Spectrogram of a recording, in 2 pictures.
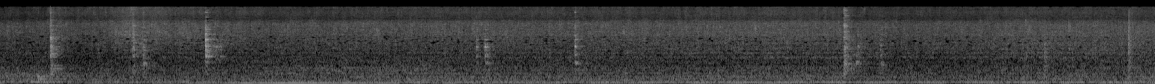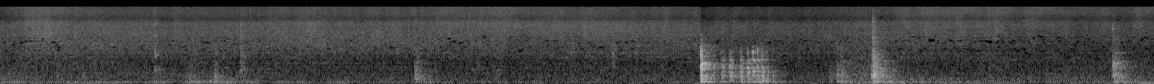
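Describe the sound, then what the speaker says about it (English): Chopped garlic and onion sauté in a hot pan, giving a steady close sizzle and hiss with occasional stirring clicks and scrapes throughout, no talking. "go ahead and start to saute my season. I want to go in with the chopped garlic"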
